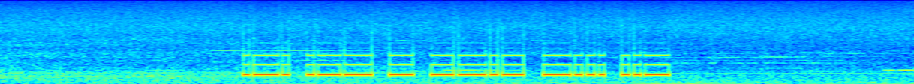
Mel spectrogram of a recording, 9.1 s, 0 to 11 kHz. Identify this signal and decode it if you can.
Morse code (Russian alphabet), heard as a keyed tone, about 22 wpm, 390 Hz, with the noise of a subway station. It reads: РВТЩБУ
